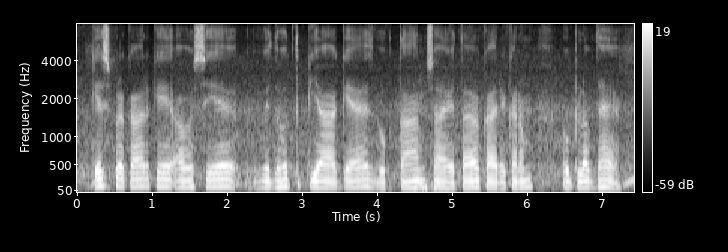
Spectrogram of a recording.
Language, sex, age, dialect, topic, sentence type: Hindi, male, 18-24, Hindustani Malvi Khadi Boli, banking, question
